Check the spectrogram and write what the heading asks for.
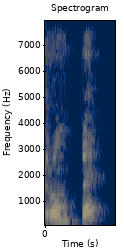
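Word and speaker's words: rumpe: Puesto que rompe, el trasero en noruego, se pronuncia más o menos como romper en español, me parece una buena propuesta.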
